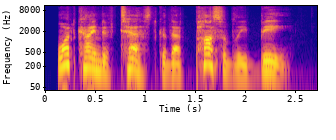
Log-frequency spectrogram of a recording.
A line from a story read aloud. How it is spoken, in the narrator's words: Laruna snarled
